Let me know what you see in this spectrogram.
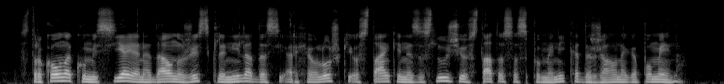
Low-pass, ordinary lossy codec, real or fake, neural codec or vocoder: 19.8 kHz; none; fake; vocoder, 44.1 kHz, 128 mel bands every 256 samples, BigVGAN v2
